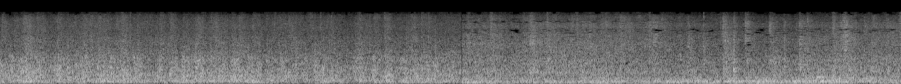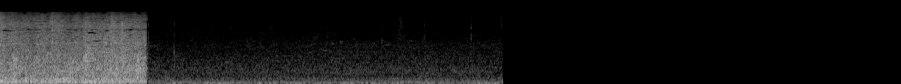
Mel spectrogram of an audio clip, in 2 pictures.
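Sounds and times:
hail clattering on paving: 0.0 - 10.5.

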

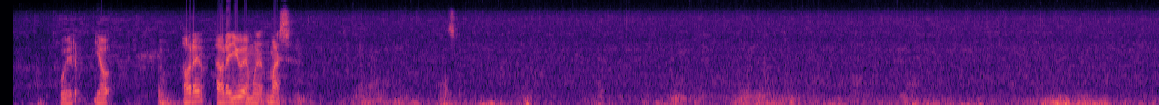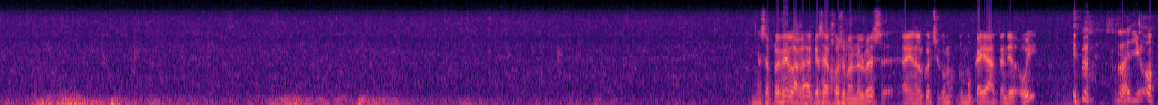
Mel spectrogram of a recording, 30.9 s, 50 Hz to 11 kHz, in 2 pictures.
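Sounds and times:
heavy rain falling: 0.2 - 30.9
thunder rumbling: 0.3 - 30.9.

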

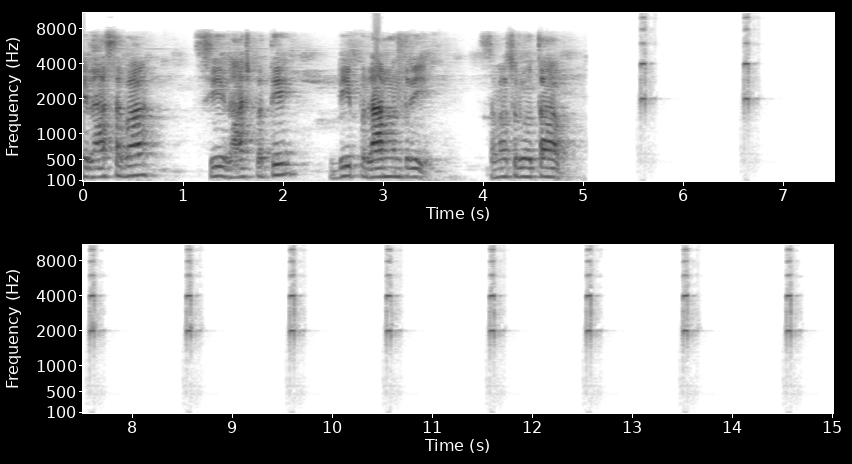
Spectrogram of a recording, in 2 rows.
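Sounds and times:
countdown timer clicking: 5.6 - 5.8, 6.6 - 6.8, 7.6 - 7.8, 8.5 - 8.7, 9.6 - 9.8, 11.6 - 11.8, 12.5 - 12.7, 13.5 - 13.7, 14.5 - 14.8.

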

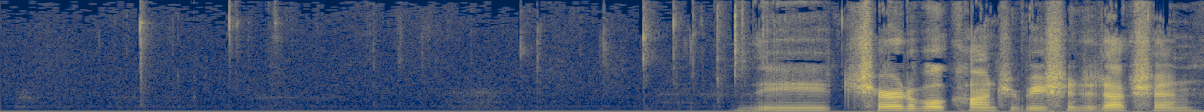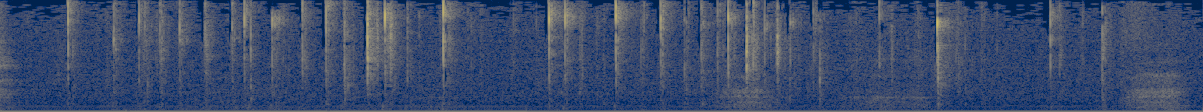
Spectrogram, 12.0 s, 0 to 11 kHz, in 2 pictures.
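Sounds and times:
low electrical hum: 0.0 - 12.0
keyboard typing: 2.0 - 3.8, 6.4 - 11.6.

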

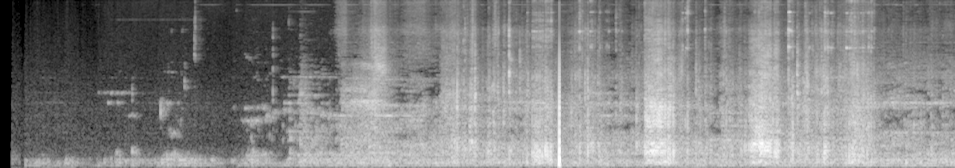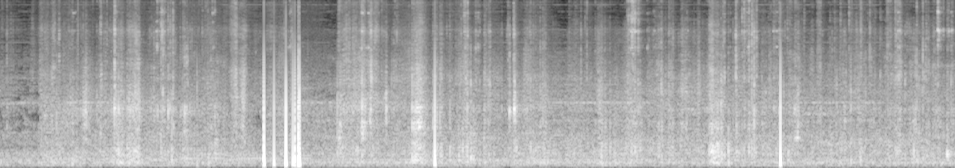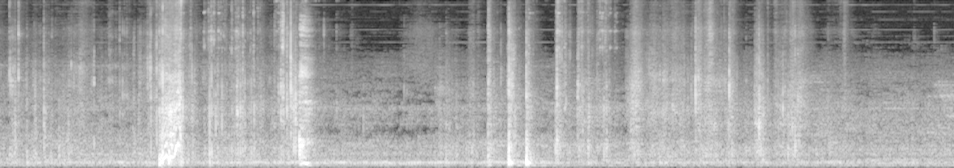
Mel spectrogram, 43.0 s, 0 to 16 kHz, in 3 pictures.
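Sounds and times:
fabric bag rustling: 6.5 - 33.0
zipper opening: 6.5 - 33.2
zipper pull clicking: 6.9 - 13.1, 15.5 - 17.4, 30.8 - 32.5.

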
